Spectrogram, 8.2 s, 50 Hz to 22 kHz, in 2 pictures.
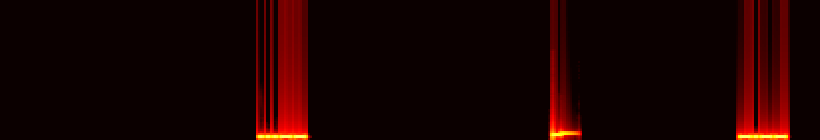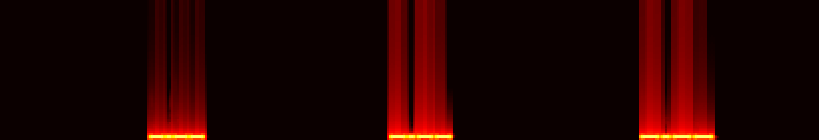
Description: Morse code, heard as a keyed tone, about 60 wpm, spaced as for 9 wpm, 700 Hz. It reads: 3 YYYY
